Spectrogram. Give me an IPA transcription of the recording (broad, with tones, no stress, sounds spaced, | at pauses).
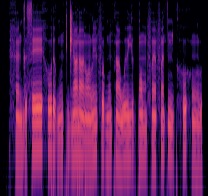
h ɛ̃˨ ɡ ɨ˨ s eː˦ h u˦ ɾ ɨ˨ ɡʷ ĩ˧ k d͡ʒ ã˦ ɾ ã˨ ɾ ɔ̃˨ l ĩ˦ f ə˧ ɡʷ ũ˧ k ã˨ w ɨ˧ j ɨ˧ k͡p ɔ̃˦ m f ɛ̃˦ f ɛ̃˦ t ɲ ə˧ k h u˦ h ũ˨ l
